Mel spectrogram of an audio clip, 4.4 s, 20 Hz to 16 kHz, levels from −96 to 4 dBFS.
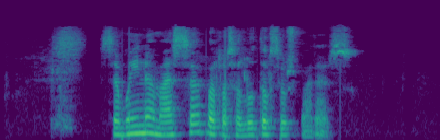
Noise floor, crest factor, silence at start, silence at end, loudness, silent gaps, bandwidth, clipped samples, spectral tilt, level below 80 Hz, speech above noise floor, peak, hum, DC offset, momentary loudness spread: -84 dBFS; 22 dB; 0.5 s; 0.85 s; -32 LUFS; none; 8 kHz; under 0.1%; -5 dB/octave; -66 dBFS; 53 dB; -12 dBFS; none; under 0.1%; 17 LU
